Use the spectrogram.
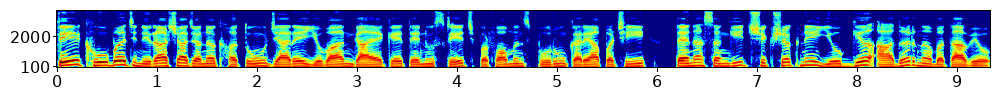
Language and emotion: Gujarati, sad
